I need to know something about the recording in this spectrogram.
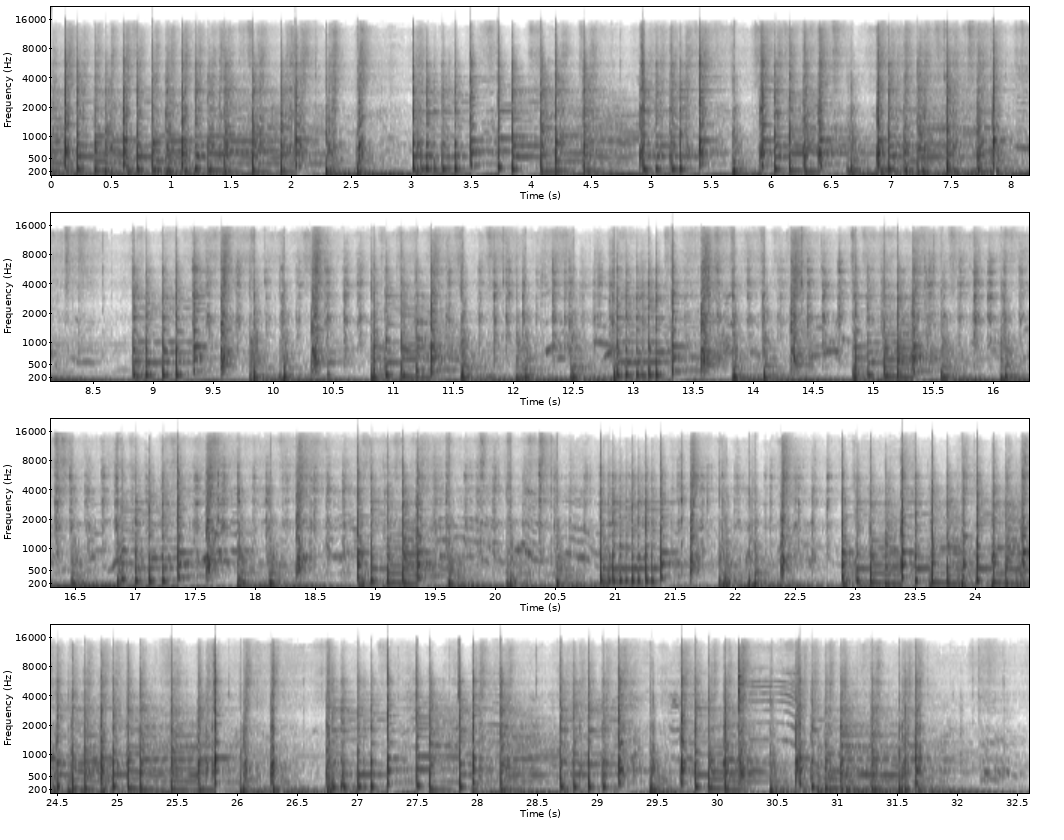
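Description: Marching drumline playing a continuous fast rhythm, with tenor drums (quads) struck right at the microphone and snare drums alongside.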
